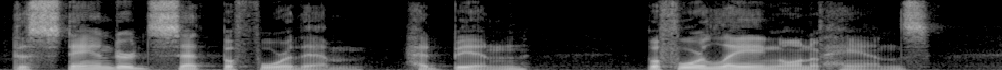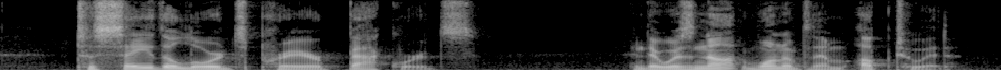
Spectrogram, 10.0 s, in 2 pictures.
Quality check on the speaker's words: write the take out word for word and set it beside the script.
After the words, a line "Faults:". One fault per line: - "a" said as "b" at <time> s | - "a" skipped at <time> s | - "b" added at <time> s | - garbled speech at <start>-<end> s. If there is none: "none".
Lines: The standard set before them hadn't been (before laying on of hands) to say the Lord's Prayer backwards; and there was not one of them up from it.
The standard set before them had been (before laying on of hands) to say the Lord's Prayer backwards; and there was not one of them up to it.
Faults:
- "hadn't" said as "had" at 2.0 s
- "from" said as "to" at 9.5 s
